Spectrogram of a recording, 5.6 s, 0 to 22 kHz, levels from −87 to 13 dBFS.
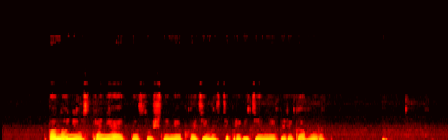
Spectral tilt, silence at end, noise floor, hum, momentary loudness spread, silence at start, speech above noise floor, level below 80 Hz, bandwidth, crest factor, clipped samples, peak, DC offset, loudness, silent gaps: -8.5 dB/octave; 0.75 s; -65 dBFS; none; 19 LU; 0.6 s; 46 dB; -70 dBFS; 7.6 kHz; 18 dB; under 0.1%; -2 dBFS; under 0.1%; -20 LUFS; none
